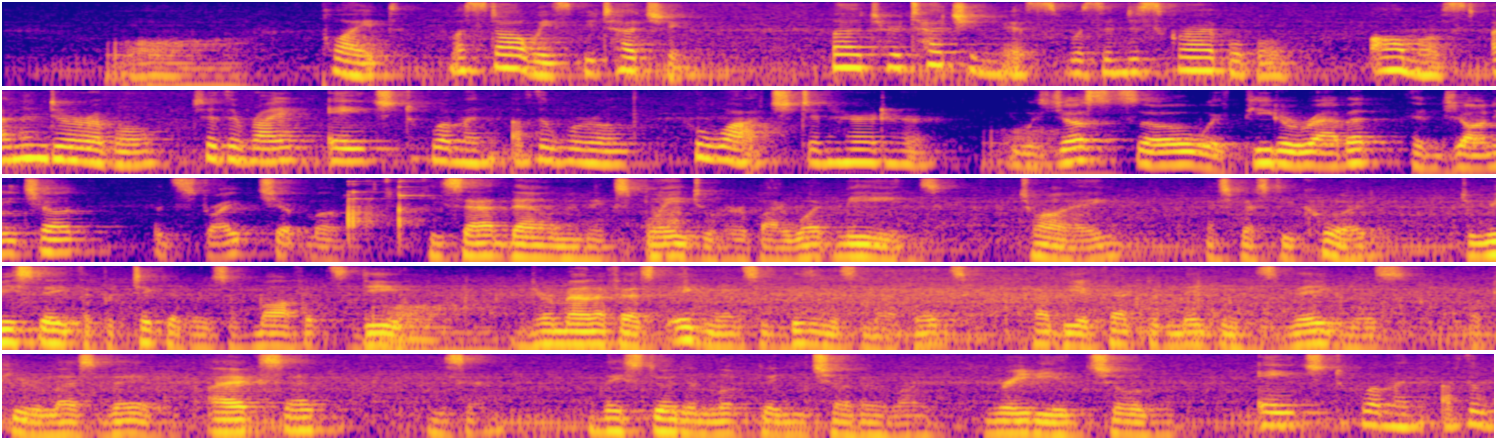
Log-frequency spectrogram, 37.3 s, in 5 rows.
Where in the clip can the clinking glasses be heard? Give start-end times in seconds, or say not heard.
16.6-18.4.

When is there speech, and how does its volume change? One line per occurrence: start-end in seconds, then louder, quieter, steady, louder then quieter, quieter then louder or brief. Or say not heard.
1.6-37.3 steady.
